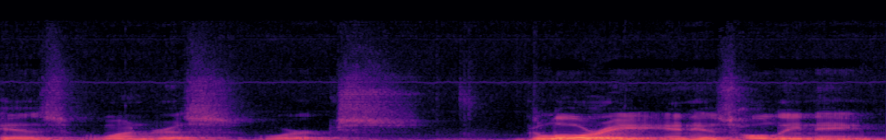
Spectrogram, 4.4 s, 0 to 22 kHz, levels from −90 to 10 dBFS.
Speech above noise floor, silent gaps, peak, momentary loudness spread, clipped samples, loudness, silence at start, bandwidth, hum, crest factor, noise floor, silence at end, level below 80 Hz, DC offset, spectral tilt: 26 dB; none; -8 dBFS; 18 LU; under 0.1%; -27 LUFS; 0 s; 16.5 kHz; none; 18 dB; -53 dBFS; 0 s; -58 dBFS; under 0.1%; -7 dB/octave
